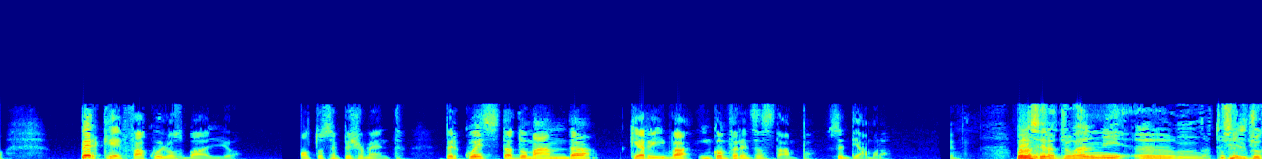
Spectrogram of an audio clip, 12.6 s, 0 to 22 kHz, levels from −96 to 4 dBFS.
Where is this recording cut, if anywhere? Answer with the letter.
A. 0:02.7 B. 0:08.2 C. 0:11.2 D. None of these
D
